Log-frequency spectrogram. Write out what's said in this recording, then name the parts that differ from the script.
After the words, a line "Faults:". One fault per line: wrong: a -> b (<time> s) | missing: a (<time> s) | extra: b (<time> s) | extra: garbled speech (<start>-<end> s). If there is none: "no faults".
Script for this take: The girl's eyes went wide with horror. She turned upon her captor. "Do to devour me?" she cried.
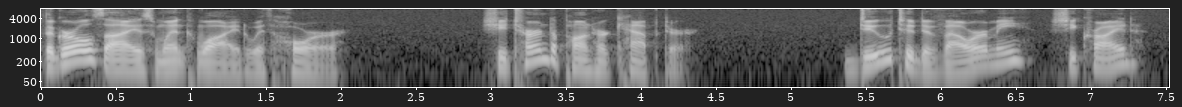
The girl's eyes went wide with horror. She turned upon her captor. "Do to devour me?" she cried.
Faults:
no faults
